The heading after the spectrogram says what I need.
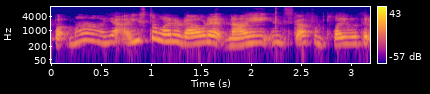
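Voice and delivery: put-on high whiny kid protest; son's protest. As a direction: plead like a sulky boy. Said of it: "he's like".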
